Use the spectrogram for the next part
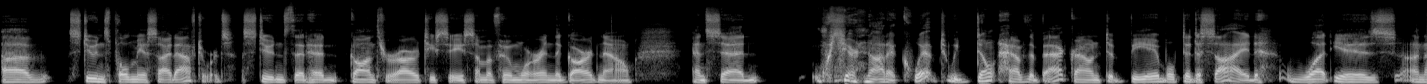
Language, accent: English, American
